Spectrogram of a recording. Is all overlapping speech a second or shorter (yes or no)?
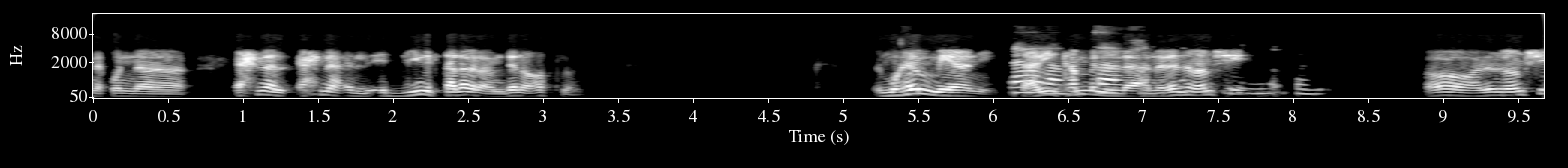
no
